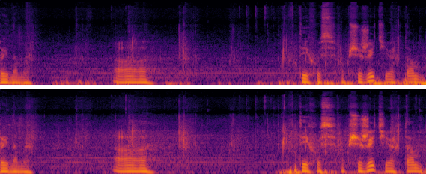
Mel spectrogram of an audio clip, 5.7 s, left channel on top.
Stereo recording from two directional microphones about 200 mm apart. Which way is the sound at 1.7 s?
Centre (ahead or behind).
